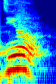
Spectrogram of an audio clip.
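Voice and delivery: ज्य said as half j plus ya, one short syllable; correct gya again. Shown as a demonstration. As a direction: repeat ज्य as the model sound. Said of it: "सही उच्चारण इसका क्या होता है?".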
